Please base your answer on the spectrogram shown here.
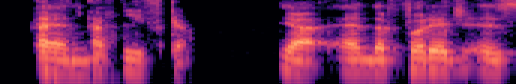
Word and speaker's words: Avdiivka: Advika? Avdiivka.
